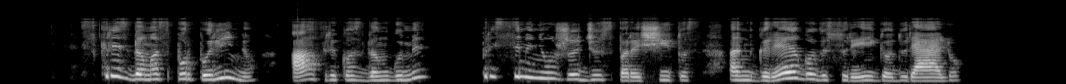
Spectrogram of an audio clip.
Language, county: Lithuanian, Alytus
